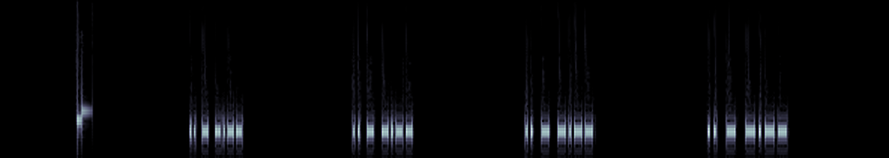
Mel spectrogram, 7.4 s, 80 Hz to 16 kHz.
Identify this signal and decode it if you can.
Morse code, heard as a keyed tone, about 62 wpm, 700 Hz. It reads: ITY ITY ITY ITY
